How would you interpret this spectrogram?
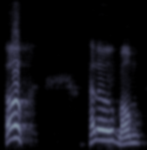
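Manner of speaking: loud, high-pitched surprised hello; surprised, jumping up high and loud; delighted surprise. Real, not acted. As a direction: greet an unexpected guest with a big, high "oh". Surprised greeting to guest's mother.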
